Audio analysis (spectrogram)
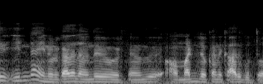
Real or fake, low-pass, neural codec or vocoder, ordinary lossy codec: real; 7.2 kHz; none; AAC, 32 kbps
